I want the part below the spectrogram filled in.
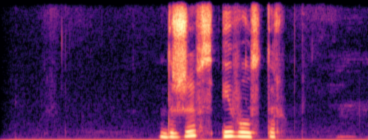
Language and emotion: Russian, neutral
